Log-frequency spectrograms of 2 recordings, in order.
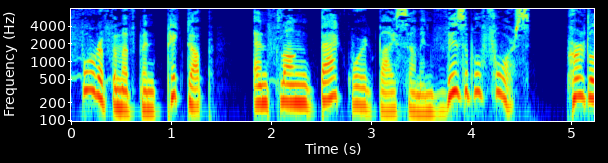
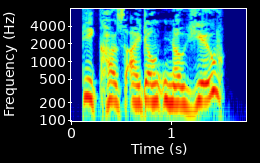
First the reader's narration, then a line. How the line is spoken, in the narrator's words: Aislinn snaps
